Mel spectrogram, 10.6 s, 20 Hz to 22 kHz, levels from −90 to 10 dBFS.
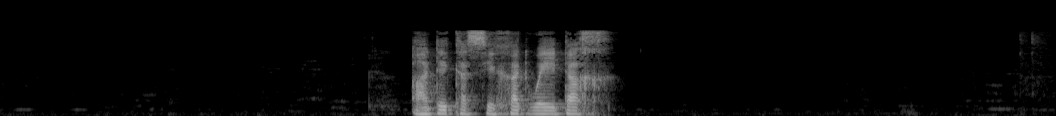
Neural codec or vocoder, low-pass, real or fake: none; 7.2 kHz; real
